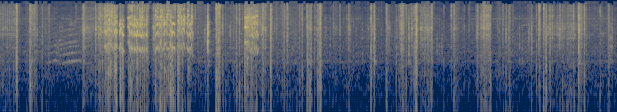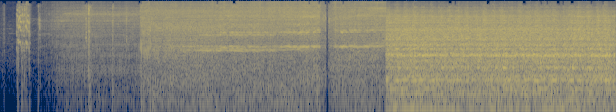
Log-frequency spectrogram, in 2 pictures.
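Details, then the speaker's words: Walnut bowl blank being cored on a lathe with a coring knife about three inches deep before support was repositioned: intermittent cutting bursts turn into a steady high-pitched squeal; coring knife beginning to chatter and vibrate from lack of support. "you might have been able to hear the vibration that was beginning"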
